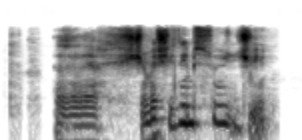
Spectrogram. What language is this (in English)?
Kabyle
